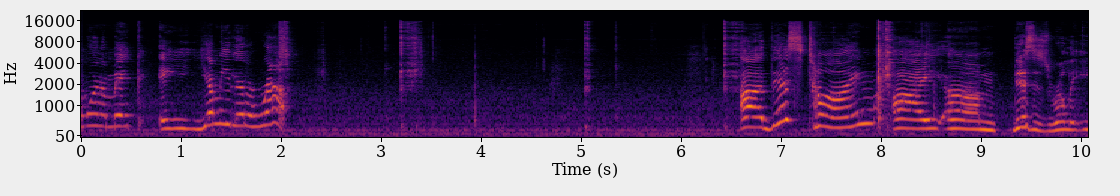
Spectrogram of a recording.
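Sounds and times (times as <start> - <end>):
fork scraping metal pan: 3.2 - 3.6, 6.4 - 6.7.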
